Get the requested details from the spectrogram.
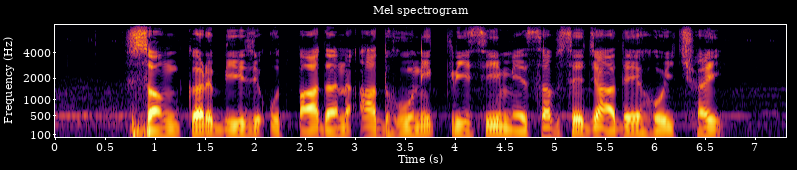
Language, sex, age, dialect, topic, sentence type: Magahi, male, 18-24, Western, agriculture, statement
